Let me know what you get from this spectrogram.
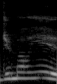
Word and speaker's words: du Maurier: You pronounce it like that? – Well, Daphne du Maurier? – Yeah. – But she's not French. – But du Maurier is very French. – It is definitely French.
